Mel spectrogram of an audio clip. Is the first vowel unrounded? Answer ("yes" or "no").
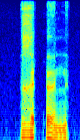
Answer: yes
